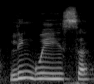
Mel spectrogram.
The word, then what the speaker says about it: linguiça: quem não se lembra o trema são aqueles dois pontinhos que a gente colocava em cima da letra U para indicar que ela deveria ser pronunciada mas ele não existe mais E isso não muda nada na pronúncia das palavras continuamos a falar linguiça 50 Sagui mas na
